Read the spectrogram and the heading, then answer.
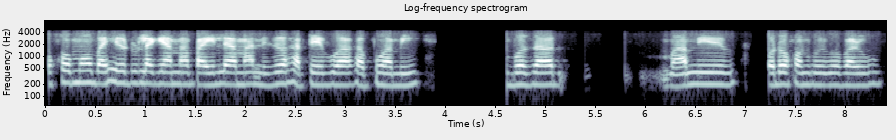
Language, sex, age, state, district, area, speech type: Assamese, female, 60+, Assam, Dibrugarh, rural, conversation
